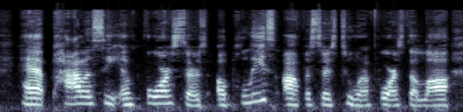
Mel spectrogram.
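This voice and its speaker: A woman's medium-pitched voice with a bright, sharp tone and a dry, close sound with no echo. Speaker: online commentator. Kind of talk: casual livestream talk answering questions. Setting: in a parked car. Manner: fast.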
